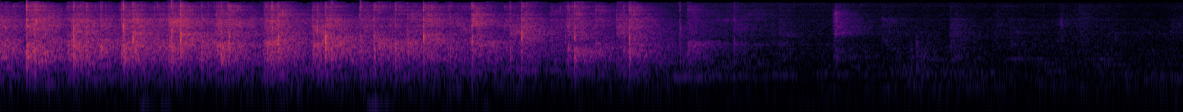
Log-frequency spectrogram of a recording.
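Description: Small audience applauding, starting abruptly and dying away after about three to four seconds.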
